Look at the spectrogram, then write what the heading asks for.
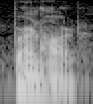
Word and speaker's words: Bernhard: Yeah, like burn hard. All right, Bernhard. Is that how you pronounce it? Mm-hmm. I Bernhard. got Bernard my whole life. Bernard, yeah, that's what I would think. And I'm just like, but there's an H there.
